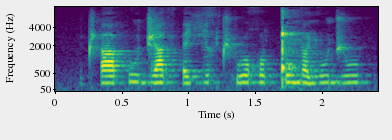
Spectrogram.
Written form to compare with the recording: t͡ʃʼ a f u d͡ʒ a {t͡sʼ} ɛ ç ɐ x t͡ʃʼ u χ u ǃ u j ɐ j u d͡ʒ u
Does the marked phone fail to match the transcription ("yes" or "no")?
no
